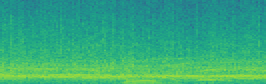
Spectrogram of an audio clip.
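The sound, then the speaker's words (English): A canned crowd cheering and applause sound effect fills the whole two seconds; no crowd is actually present. It is a loud, dense, steady roar of clapping and voices, with a brief whoop rising out of the mix partway through. “the crowd's not actually here. Nothing canned about that.”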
